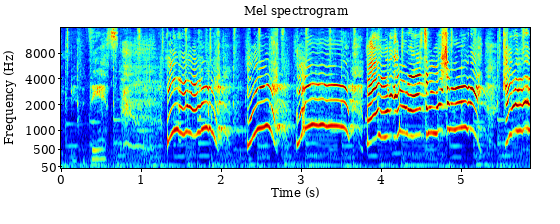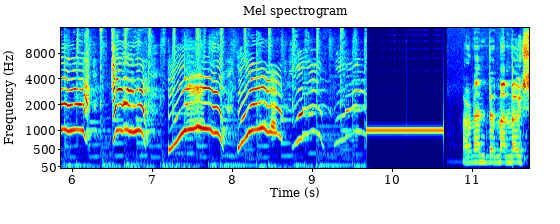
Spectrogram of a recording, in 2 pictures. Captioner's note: screams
